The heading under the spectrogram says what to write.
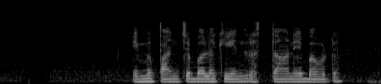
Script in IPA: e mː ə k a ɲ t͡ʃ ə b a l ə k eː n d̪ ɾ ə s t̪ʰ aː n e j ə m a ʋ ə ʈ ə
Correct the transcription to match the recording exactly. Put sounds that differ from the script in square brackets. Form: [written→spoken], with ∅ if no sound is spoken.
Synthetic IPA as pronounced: e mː ə [k→p] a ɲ t͡ʃ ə b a l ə k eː n d̪ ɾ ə s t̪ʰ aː n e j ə [m→b] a ʋ ə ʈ ə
